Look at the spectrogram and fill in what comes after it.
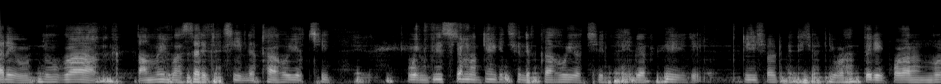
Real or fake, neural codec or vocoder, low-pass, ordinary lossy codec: fake; codec, 24 kHz, 1 kbps, SNAC; 7.2 kHz; none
